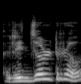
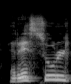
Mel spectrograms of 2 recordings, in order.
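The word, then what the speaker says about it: result: হুয়ার we actually right the same thing and pronounce also same thing মানে দেখুন তো আপন মানে মার্ক করুন তো রেজাল্টর স্পেলিং হইছি আর ই এস ইউ এল টি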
